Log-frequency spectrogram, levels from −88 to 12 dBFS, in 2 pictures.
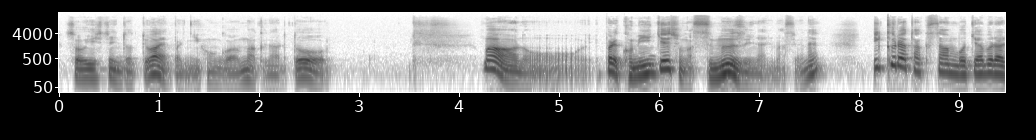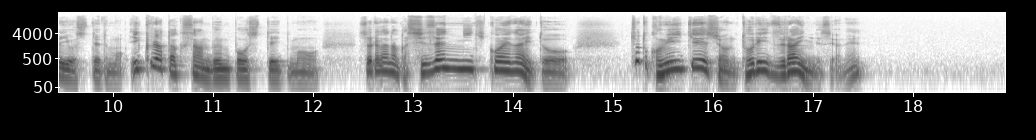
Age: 40-59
